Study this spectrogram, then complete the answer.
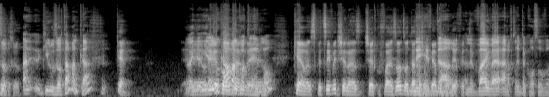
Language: Hebrew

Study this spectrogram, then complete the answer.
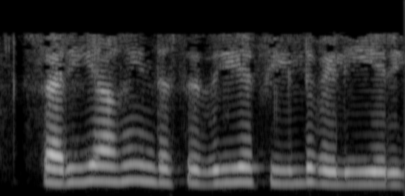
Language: Tamil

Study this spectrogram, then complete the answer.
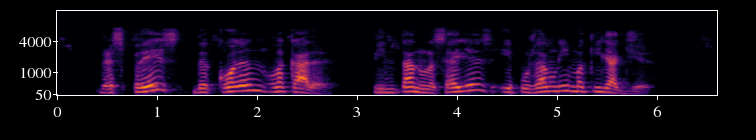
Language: Catalan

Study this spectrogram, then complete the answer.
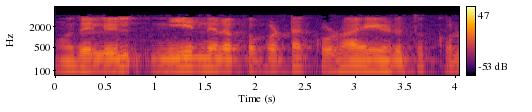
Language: Tamil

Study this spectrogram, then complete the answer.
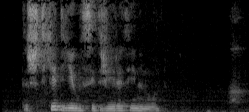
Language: Kabyle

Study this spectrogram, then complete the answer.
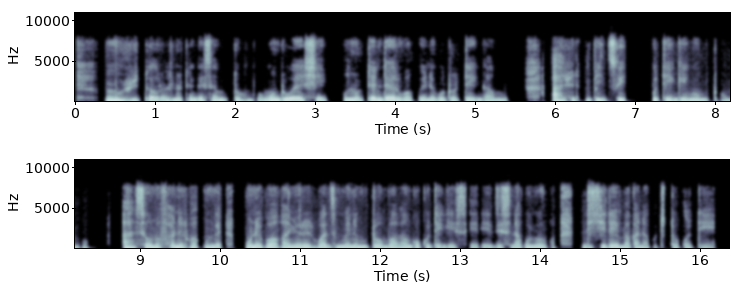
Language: Ndau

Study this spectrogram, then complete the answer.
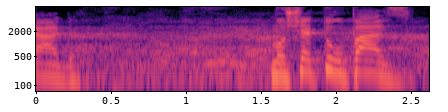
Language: Hebrew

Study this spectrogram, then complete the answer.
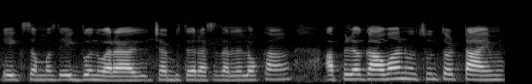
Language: Konkani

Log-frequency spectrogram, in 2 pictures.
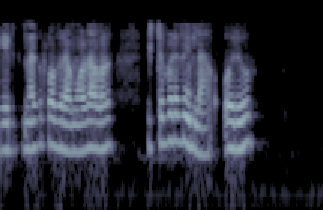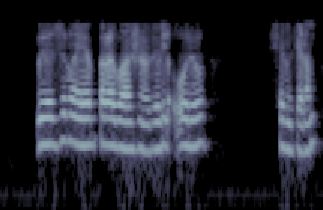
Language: Malayalam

